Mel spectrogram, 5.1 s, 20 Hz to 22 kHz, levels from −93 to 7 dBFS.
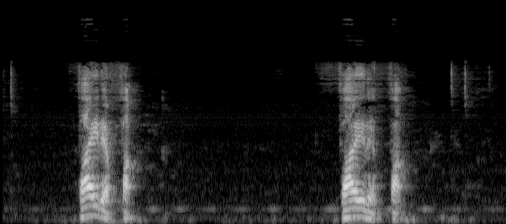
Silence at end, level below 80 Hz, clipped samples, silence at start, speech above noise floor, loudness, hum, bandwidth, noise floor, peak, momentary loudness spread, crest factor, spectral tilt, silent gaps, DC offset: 1.05 s; -64 dBFS; under 0.1%; 0.8 s; 51 dB; -17 LUFS; none; 7.2 kHz; -67 dBFS; -2 dBFS; 10 LU; 20 dB; -5 dB/octave; none; under 0.1%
